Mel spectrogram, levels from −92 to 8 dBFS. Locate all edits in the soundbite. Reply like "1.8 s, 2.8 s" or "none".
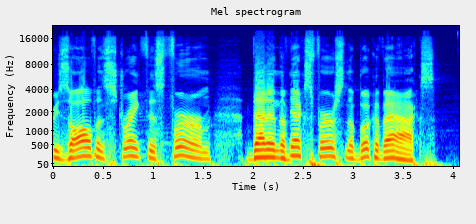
1.1 s, 2.4 s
